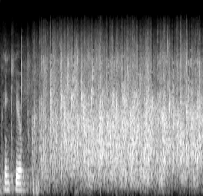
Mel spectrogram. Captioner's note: applause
